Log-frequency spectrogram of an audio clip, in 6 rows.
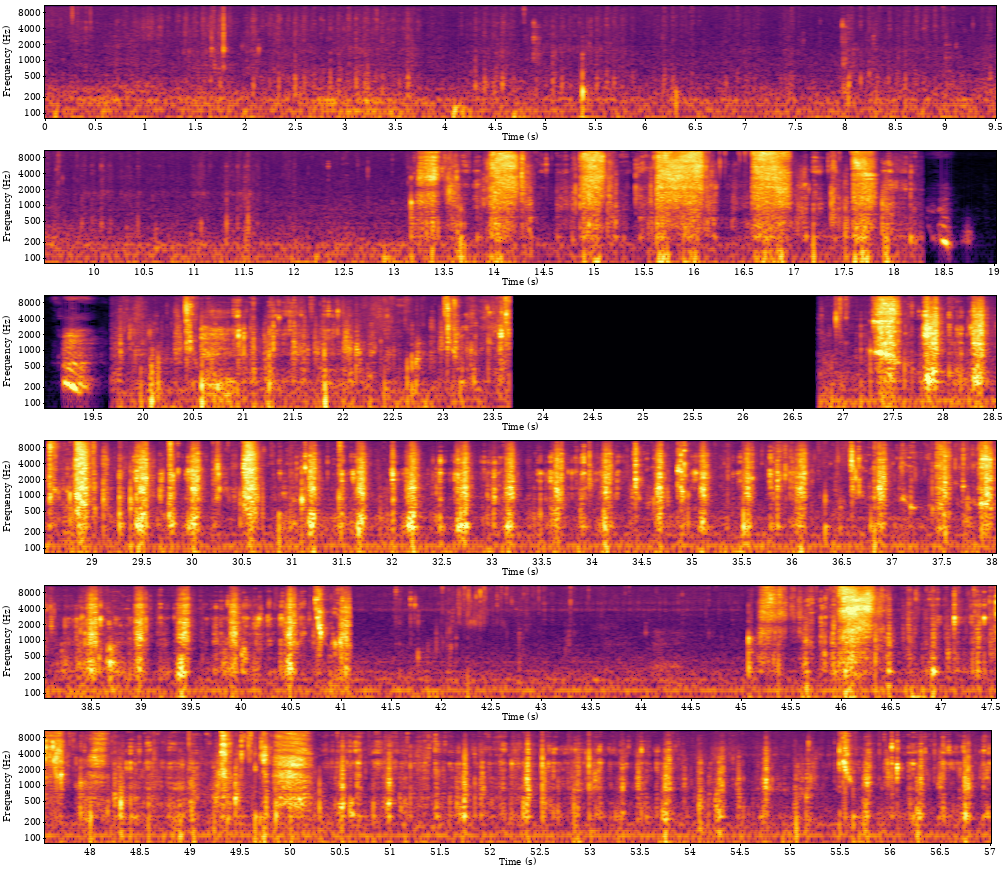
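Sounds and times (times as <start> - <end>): crunching chili pepper: 12.3 - 18.3, 19.7 - 23.6, 26.9 - 57.0.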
